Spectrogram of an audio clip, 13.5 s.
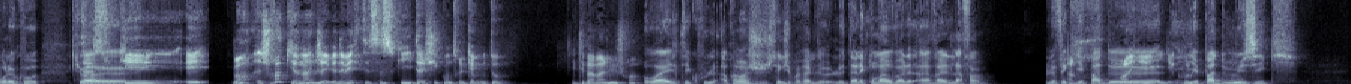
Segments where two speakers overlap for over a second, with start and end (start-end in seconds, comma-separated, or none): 10.7-12.1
